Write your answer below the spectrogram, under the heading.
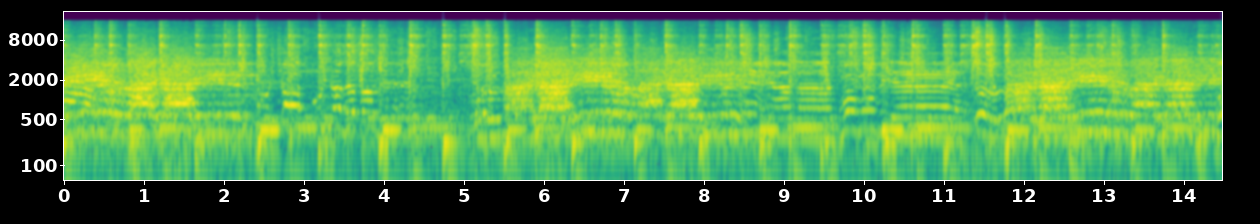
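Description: Capoeira roda music: berimbaus with caxixi rattles, pandeiro and atabaque playing a steady rhythm while a group sings along.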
